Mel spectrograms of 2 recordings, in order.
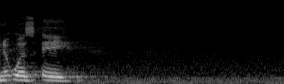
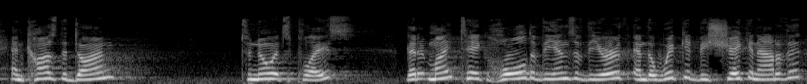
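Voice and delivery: preaching scripture; 3 semitones higher, 5 dB louder than usual. Acted. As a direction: thunder out the verses of Job. Preacher reads Job aloud.

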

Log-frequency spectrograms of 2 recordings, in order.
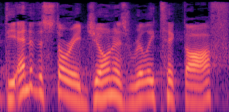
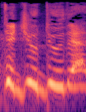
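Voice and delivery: higher, louder mock scold; scolding the dog; 9 semitones higher, 5 dB louder than usual. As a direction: ask the dog accusingly.

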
